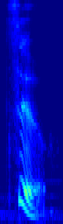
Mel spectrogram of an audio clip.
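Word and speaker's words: つ: Here we have tsu, like tsunami, but in English you would pronounce it tsunami.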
